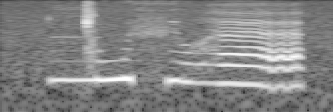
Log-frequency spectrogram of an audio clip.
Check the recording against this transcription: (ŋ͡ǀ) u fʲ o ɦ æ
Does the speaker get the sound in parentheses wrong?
no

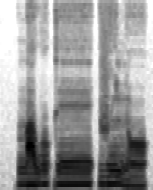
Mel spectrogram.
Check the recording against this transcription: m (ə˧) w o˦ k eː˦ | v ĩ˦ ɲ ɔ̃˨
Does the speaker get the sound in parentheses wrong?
yes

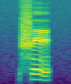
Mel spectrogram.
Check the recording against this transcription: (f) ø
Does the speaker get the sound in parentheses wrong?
no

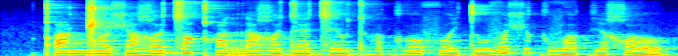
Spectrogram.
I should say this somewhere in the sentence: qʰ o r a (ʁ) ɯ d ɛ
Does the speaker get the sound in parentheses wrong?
no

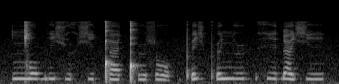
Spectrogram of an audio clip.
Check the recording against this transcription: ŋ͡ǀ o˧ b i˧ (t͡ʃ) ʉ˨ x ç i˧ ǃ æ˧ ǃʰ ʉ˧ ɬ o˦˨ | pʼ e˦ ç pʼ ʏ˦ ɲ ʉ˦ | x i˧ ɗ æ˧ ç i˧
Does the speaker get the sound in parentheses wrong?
yes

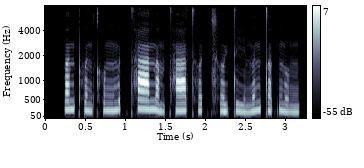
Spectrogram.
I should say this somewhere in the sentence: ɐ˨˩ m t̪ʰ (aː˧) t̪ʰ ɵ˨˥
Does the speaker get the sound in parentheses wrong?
no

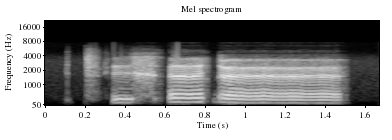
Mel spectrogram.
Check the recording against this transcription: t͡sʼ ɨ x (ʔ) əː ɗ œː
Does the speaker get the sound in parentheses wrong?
no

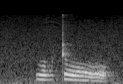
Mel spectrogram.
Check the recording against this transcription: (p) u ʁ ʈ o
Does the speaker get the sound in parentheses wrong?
no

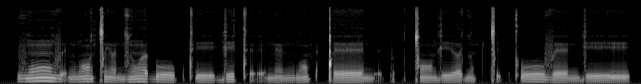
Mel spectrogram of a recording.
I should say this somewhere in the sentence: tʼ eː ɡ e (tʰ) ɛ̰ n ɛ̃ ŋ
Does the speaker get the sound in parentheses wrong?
yes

